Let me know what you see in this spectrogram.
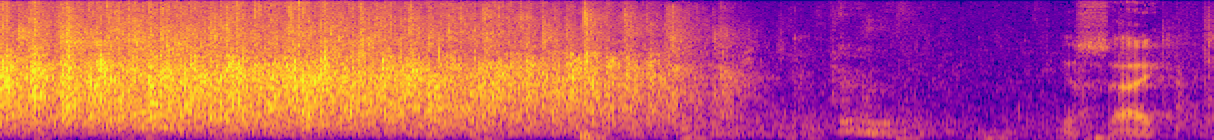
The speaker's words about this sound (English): We would just like to welcome him to the podium this morning. Would you give him a big hand clap? Thank you.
